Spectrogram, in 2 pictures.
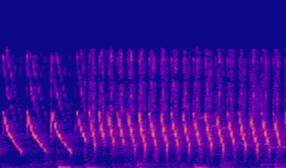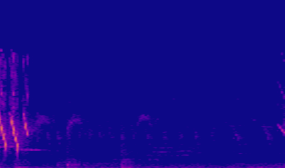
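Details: Canary giving a few descending whistles before a long, very regular rapid trill of short high notes, followed by near silence with faint chirps and low knocks.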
